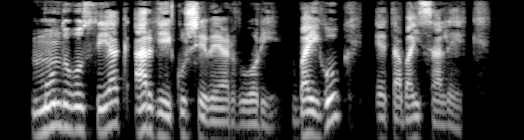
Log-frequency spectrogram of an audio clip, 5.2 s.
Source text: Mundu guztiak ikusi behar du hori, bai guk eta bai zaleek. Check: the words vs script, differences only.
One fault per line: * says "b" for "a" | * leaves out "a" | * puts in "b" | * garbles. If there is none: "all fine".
* puts in "argi"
